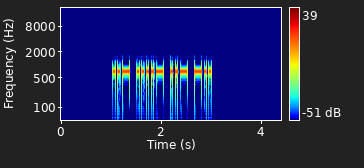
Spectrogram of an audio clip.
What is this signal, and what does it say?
Morse code, heard as a keyed tone, about 25 wpm, 700 Hz. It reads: U4UD
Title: Four Challenging Letter-Number Combinations 25wpm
